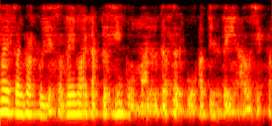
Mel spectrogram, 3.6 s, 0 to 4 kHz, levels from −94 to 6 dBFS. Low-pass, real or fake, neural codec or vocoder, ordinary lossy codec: 3.6 kHz; fake; vocoder, 22.05 kHz, 80 mel bands, HiFi-GAN; none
